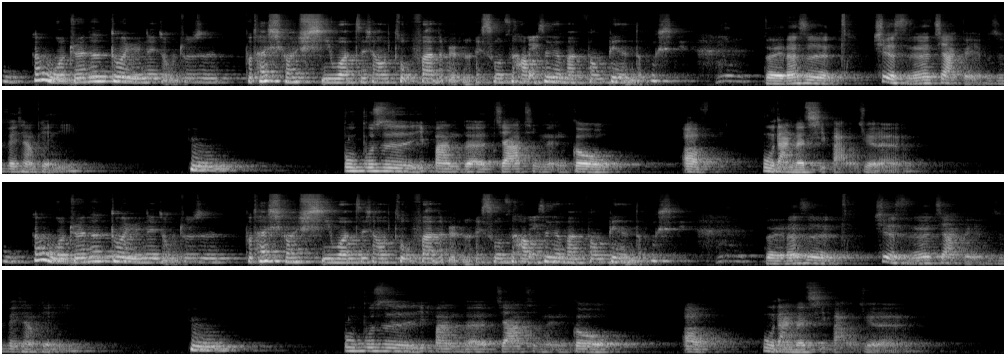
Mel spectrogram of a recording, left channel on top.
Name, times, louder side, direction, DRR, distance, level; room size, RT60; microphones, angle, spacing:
voice 1, 0.0-2.2 2.4-6.7 7.0-7.1 11.9-12.3, left 1 dB, 10° left, 6 dB, 0.7 m, -21 dB
voice 2, 7.1-10.8 13.4-16.2 16.8-17.1 17.6-19.1, left 4 dB, 70° left, 10 dB, 0.7 m, -23 dB
15.5 x 6.6 x 3.5 m, 1.0 s
head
